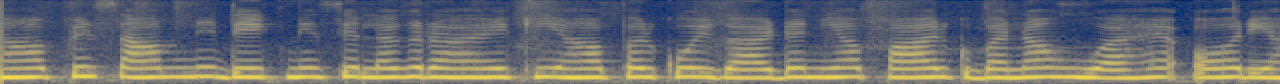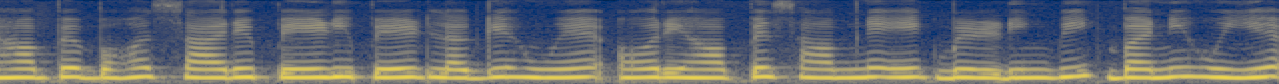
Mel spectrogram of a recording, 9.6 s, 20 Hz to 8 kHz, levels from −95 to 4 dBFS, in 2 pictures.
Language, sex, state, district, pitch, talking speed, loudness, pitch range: Hindi, female, Bihar, Kishanganj, 285 Hz, 250 wpm, -10 LUFS, 275-295 Hz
